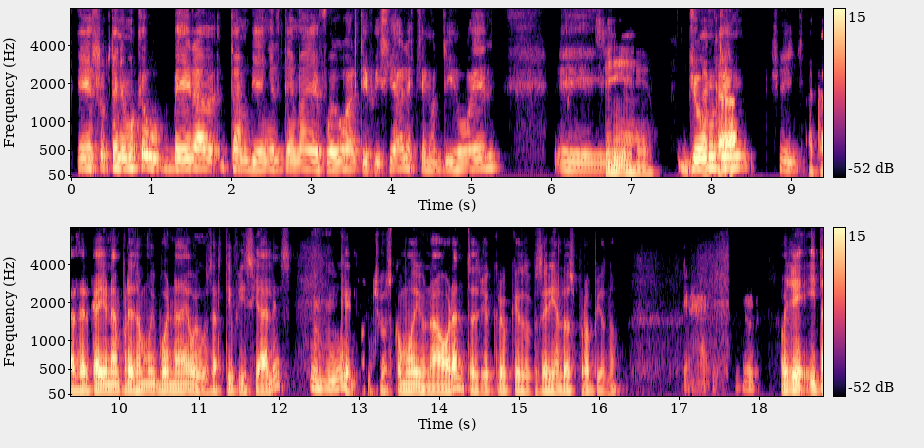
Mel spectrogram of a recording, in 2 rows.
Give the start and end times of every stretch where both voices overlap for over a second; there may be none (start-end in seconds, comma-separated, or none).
none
